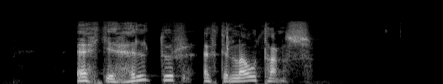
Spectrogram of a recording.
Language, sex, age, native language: Icelandic, male, 60-69, Icelandic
